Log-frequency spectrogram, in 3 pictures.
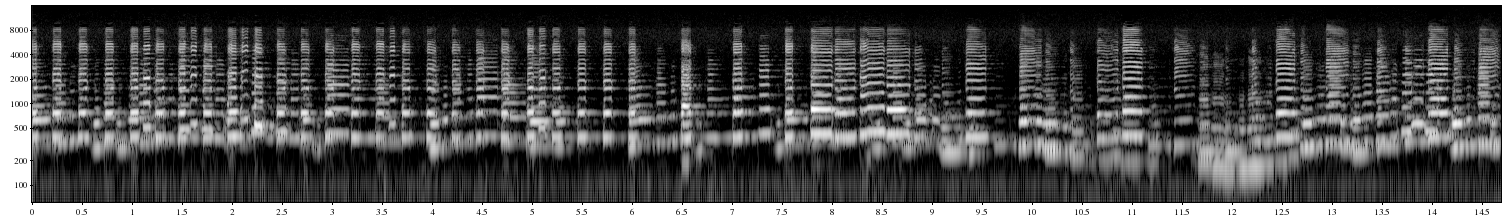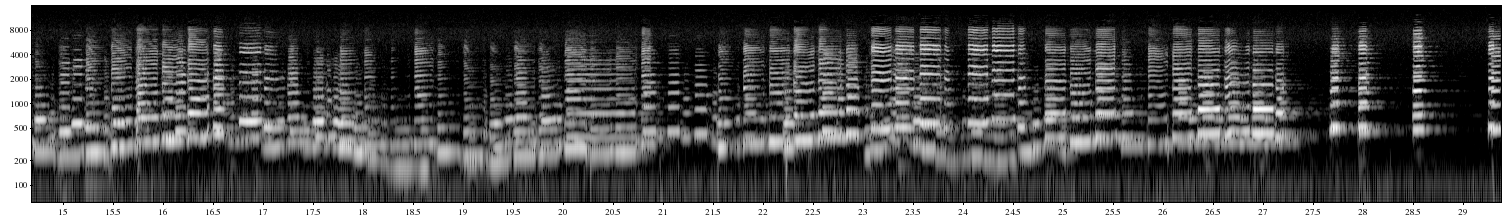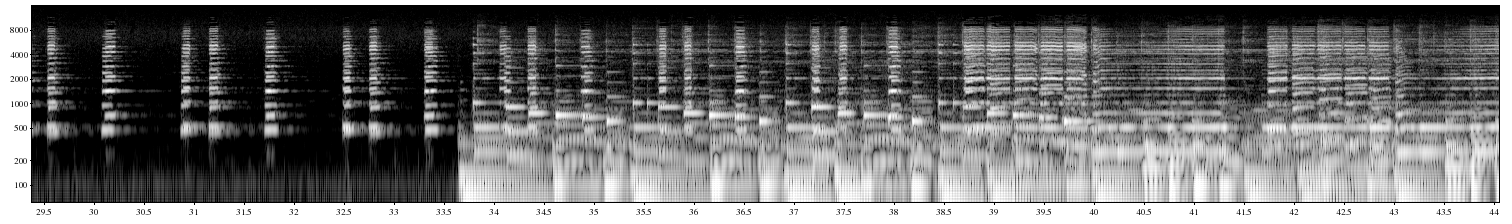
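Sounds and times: saxophone jazz solo: 0.0 - 44.0
small jazz group: 0.0 - 44.0.

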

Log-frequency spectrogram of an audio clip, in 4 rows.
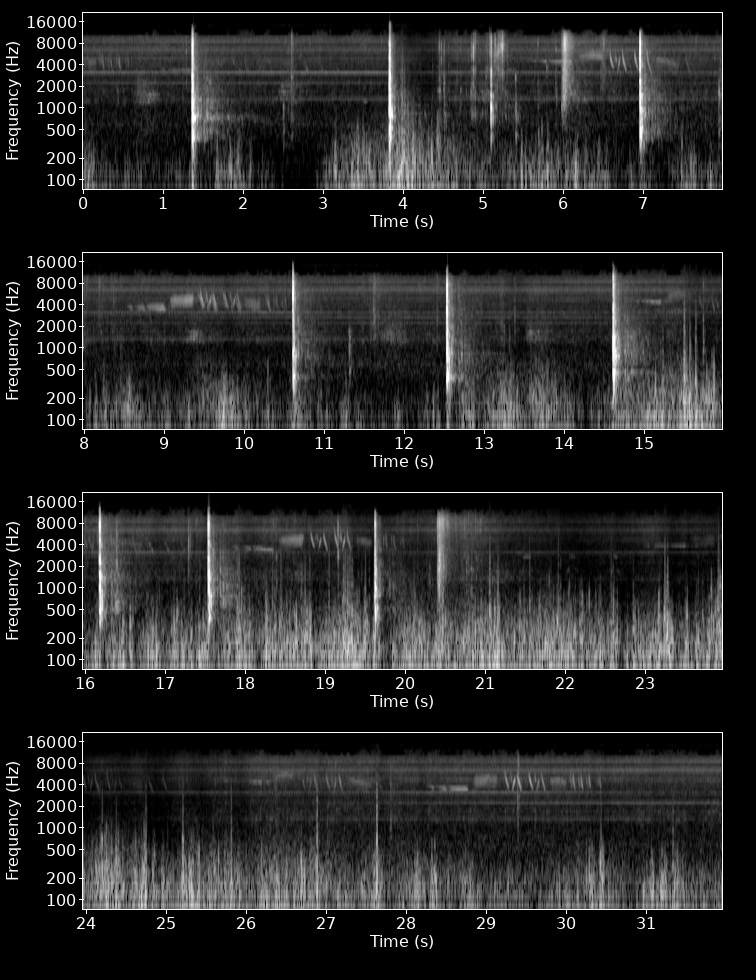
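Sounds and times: axe chopping into log: 1.3 - 1.8, 3.8 - 5.4, 7.0 - 7.3, 10.6 - 10.9, 12.5 - 12.9, 14.6 - 15.0, 16.2 - 16.6, 17.5 - 17.9, 19.6 - 20.8.

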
